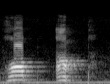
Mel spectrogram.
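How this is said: A pause separates the words; full ah vowel. "if you take pause and say pop up, then you have to use the sound ah"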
